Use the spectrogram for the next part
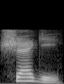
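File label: "shaggy", US English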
